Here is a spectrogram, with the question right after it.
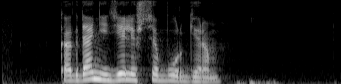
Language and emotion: Russian, neutral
